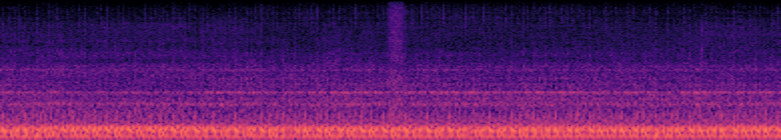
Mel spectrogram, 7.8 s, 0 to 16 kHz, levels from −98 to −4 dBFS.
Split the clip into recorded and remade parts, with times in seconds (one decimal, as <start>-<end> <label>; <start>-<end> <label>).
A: 0.0-0.5 recorded; 0.5-2.0 remade; 2.0-2.5 recorded; 2.5-4.7 remade; 4.7-7.8 recorded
